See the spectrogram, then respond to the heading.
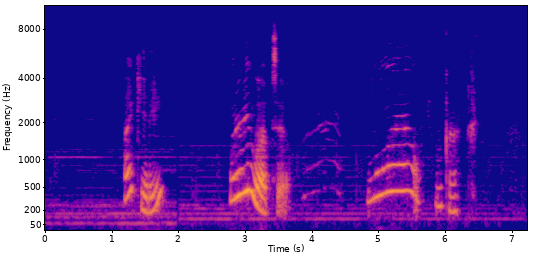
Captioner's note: Sunny meows back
